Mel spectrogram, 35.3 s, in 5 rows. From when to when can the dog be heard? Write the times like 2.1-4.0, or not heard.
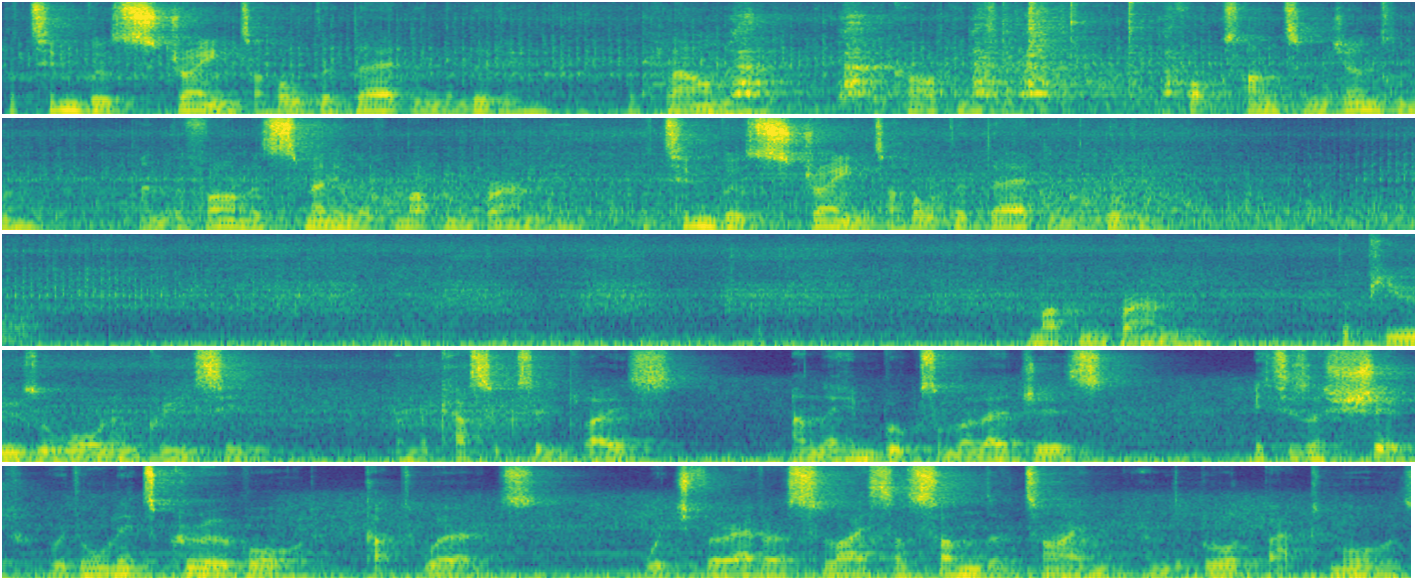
3.2-5.9.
